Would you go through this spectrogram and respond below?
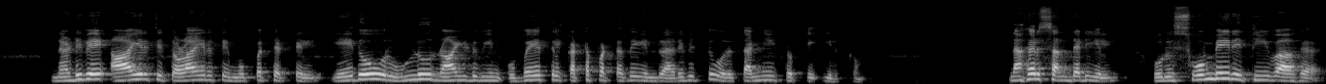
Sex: female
